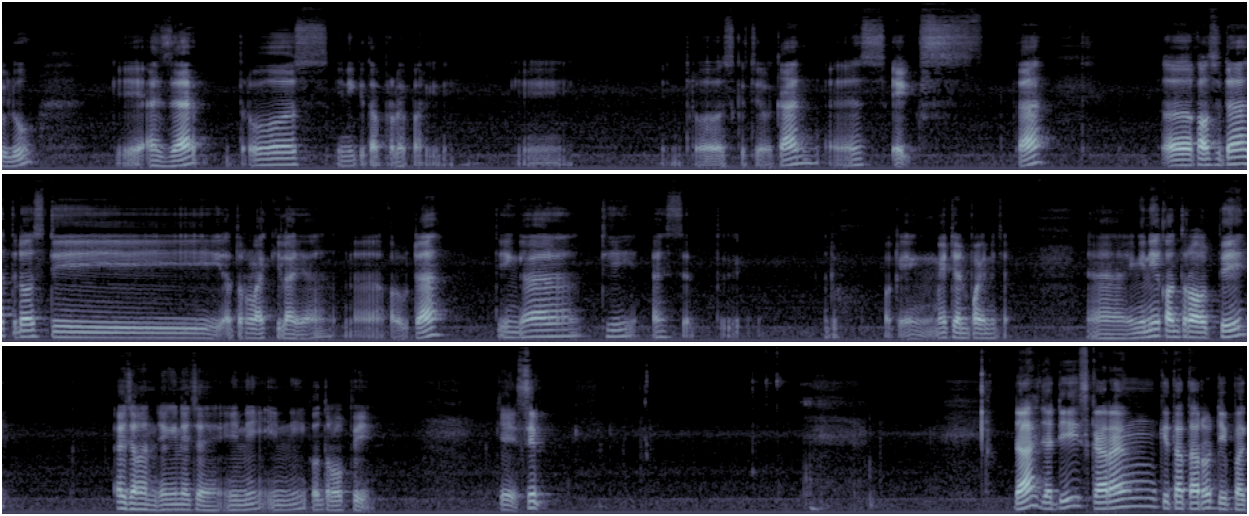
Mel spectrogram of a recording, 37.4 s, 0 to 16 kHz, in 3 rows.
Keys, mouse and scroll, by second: 0.5 s, 4.2 click, 4.9 s, 7.7 l, 8.3 s, 9.5 s, 11.5 click, 12.2 shift+click, 13.9 s, 17.3 click, 17.8 shift+click, 19.6 s, 22.3 click, 23.2 s, 25.0 click, 25.8 ctrl+b, 28.6 click, 29.0 shift+click, 29.6 ctrl+b, 31.8 s, 32.7 ctrl+b, 34.1 Tab, 34.3 middle click, 34.8-35.4 scroll down 3, 35.2 middle click, 36.1 KP_1, 36.7 KP_7, 36.9 Tab.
